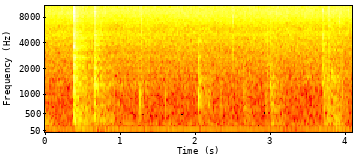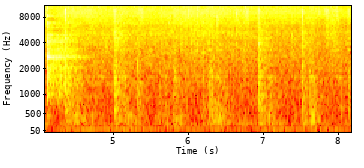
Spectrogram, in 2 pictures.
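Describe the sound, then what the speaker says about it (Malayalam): Chilli, turmeric and coriander powders with salt and curry leaves sauté in a pan for ginger pickle, a faint sizzle beneath repeated close clicks and scrapes of a spoon stirring. "നന്നായിട്ട് വഴറ്റുക."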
